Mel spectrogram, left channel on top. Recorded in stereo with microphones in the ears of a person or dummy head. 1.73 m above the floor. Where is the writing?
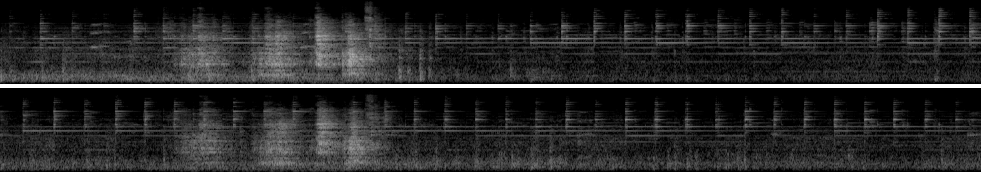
65° left (ahead or behind), 7 m.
